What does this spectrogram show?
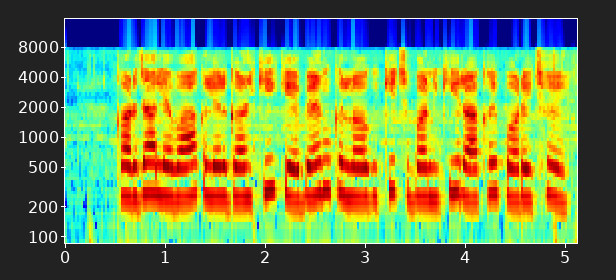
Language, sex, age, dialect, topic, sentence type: Maithili, female, 31-35, Bajjika, banking, statement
